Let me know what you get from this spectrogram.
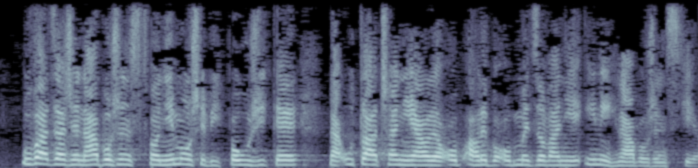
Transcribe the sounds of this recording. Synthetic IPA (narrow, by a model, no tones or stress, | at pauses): uʋaːd͡zaʒɛnaːbɔʒɛnst̪ʋɔɲɛmʊɔʒɛbic̚pɔuʒit̪ɛːnaʔut̪laːt͡ʃaɲɪɛalɛbɔɔbmɛd͡zɔʋaɲɪɛʔiniːɣnaːbɔʒɛnscɪɛʊ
